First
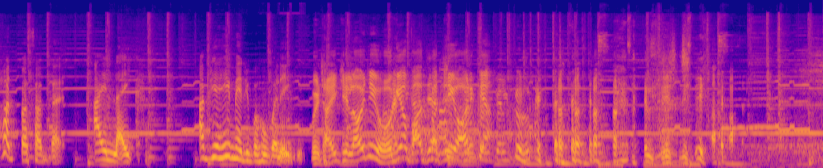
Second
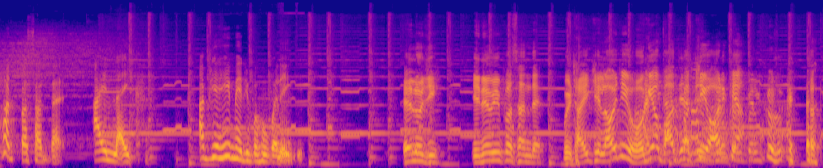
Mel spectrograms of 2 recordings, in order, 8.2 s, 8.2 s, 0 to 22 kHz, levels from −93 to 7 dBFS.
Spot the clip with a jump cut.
first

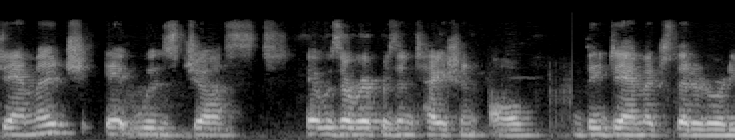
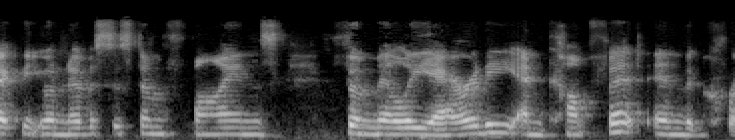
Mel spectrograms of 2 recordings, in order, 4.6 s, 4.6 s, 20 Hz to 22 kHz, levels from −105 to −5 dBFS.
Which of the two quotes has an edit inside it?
first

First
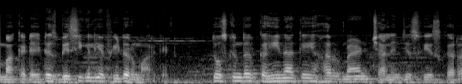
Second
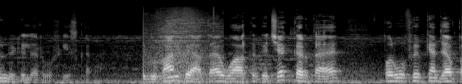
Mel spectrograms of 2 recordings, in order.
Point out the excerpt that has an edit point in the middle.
second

